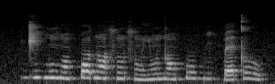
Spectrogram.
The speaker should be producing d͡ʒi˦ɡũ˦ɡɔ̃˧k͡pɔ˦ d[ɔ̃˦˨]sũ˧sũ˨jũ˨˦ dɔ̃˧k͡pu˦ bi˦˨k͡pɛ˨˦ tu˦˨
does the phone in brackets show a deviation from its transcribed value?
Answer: no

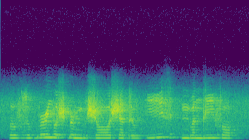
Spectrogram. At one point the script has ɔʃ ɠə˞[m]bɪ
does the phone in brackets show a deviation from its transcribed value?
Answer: no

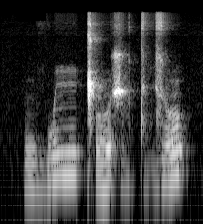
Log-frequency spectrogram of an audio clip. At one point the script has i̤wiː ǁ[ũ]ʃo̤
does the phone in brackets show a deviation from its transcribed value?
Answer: no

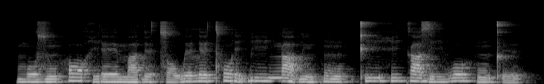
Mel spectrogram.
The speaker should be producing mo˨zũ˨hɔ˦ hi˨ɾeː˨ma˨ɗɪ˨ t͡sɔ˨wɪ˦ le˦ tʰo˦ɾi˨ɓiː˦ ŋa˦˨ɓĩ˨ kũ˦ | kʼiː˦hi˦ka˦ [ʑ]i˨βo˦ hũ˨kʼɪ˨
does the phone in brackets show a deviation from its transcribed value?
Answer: yes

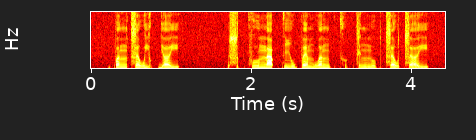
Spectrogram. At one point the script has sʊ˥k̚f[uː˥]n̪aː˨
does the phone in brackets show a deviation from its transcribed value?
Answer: no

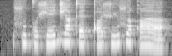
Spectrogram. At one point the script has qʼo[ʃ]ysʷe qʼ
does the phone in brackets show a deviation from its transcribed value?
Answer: no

